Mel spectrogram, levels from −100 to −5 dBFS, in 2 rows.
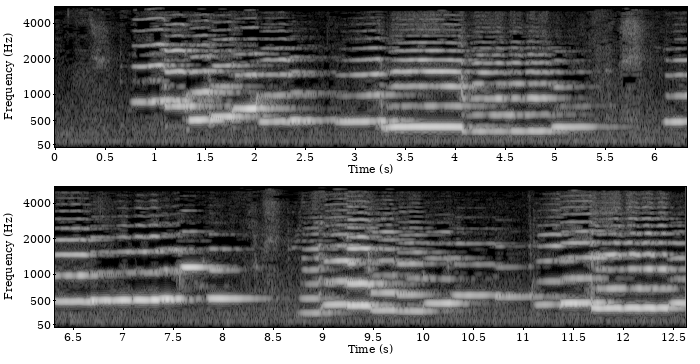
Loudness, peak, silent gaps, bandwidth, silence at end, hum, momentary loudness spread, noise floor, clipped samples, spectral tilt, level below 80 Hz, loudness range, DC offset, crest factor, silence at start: -30 LUFS; -18 dBFS; none; 5.4 kHz; 0 s; none; 14 LU; -60 dBFS; under 0.1%; -6 dB/octave; -78 dBFS; 3 LU; under 0.1%; 12 dB; 0.75 s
